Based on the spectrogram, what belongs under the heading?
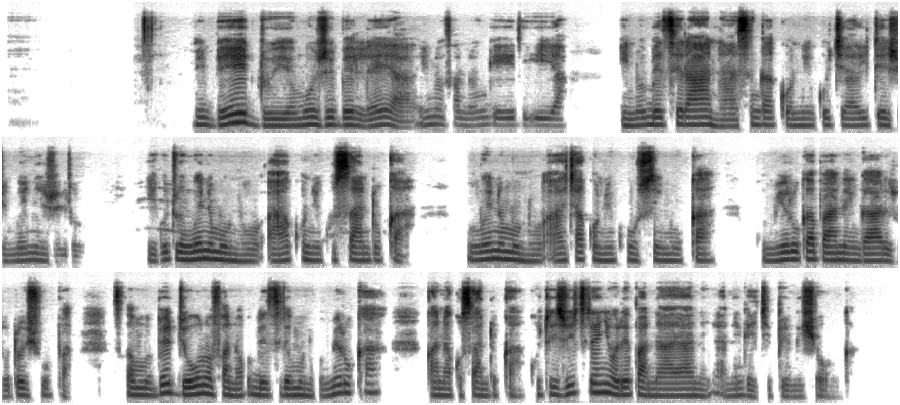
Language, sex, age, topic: Ndau, female, 36-49, health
